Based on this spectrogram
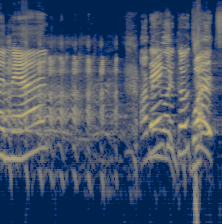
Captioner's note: laughing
